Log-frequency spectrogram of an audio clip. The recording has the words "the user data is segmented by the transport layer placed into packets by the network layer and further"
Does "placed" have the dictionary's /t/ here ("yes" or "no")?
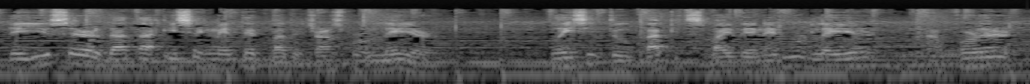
no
